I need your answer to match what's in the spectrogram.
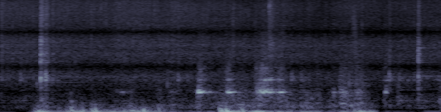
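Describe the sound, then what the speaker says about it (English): Beans being stirred in a pot while onions fry in a pan, with soft scraping stirs and scattered clinks over a faint, steady sizzle in a quiet kitchen. "All right, so for your beans, give them a stir. Okay. Our onions look like they're doing pretty good."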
